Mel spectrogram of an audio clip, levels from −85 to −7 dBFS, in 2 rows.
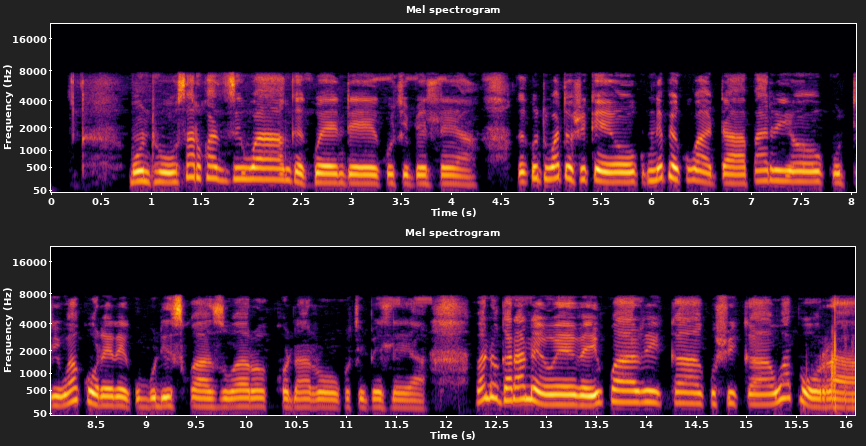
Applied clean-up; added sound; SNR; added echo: none; none; none; none.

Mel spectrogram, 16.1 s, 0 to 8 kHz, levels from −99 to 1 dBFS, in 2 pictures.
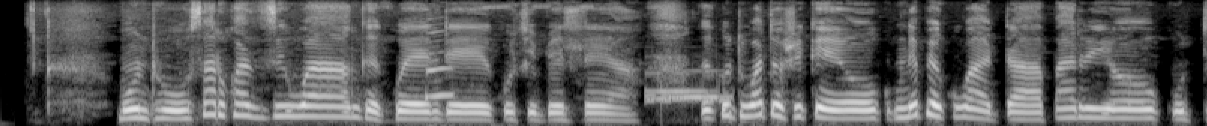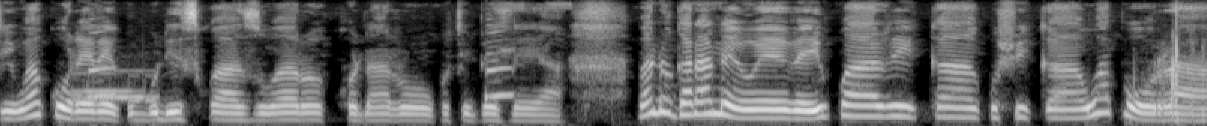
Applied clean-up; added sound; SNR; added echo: none; Piano + Wind instrument, woodwind instrument; 10 dB; none.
